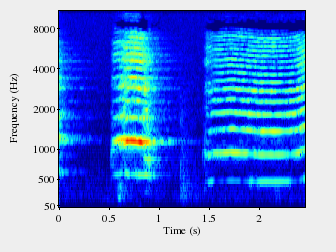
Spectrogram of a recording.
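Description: A toddler's high-pitched squeals: a short one about half a second in, then a long held one starting near the end, its pitch wavering slightly.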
